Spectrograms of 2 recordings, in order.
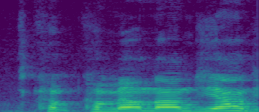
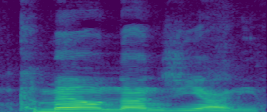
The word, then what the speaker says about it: Kumail Nanjiani: Kumail Nanjiani.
